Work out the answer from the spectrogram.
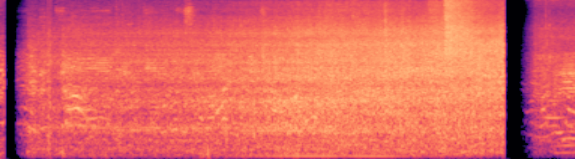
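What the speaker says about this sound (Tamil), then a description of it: "ட்ரெயின் பின்னாடி போகுது பாருங்க" Loud, steady rumble of an Indian train rolling along the tracks near Palakkad Junction, with rattling and clatter filling the clip before it cuts out briefly near the end.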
